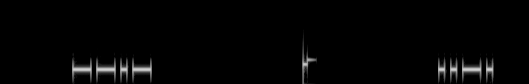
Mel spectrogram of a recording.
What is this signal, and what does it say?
Morse code, heard as a keyed tone, about 20 wpm, 700 Hz. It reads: Q F
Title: Single Letters - Phonetic Pronunciation 20wpm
